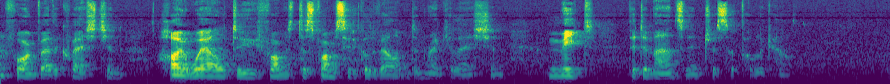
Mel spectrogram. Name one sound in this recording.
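A middle-aged man speaks calmly and thoughtfully close to a microphone.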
